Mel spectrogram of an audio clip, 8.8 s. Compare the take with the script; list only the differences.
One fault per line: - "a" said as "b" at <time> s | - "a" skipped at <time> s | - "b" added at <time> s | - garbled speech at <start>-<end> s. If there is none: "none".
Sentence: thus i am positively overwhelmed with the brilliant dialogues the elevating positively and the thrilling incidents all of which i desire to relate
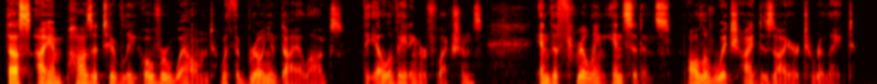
- "positively" said as "reflections" at 4.2 s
